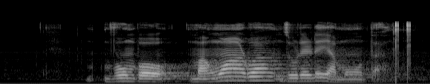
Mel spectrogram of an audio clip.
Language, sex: Venda, male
